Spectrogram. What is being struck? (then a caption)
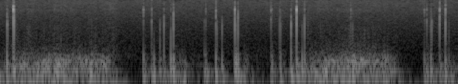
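Small round slice of wood with bark. Long nails of both hands tap and scratch a small, solid, round slice of natural wood with a bark edge, resting on a fluffy microphone windscreen. Short, sharp clicking taps come over a deep, soft low rumble, with brief quieter gaps between bursts.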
